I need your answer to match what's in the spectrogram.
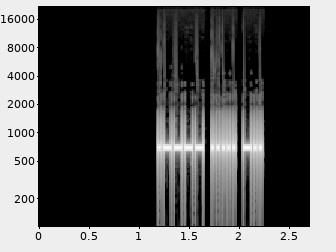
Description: Morse code, heard as a keyed tone, about 46 wpm, 700 Hz. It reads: 15D
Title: Three Challenging Letter-Number Combinations 45wpm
